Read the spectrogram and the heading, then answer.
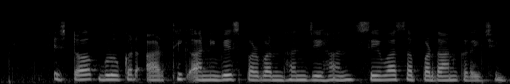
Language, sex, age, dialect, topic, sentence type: Magahi, female, 60-100, Western, banking, statement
